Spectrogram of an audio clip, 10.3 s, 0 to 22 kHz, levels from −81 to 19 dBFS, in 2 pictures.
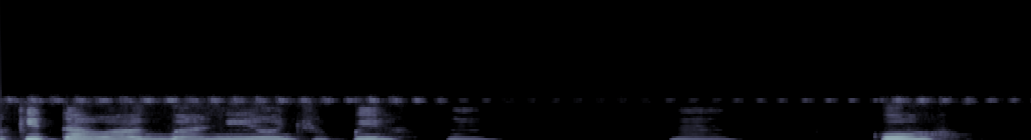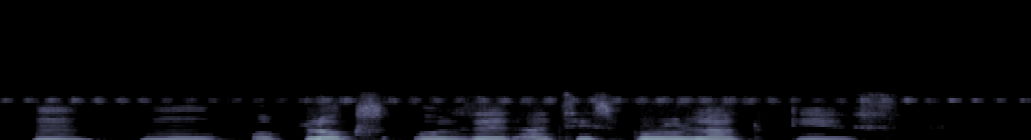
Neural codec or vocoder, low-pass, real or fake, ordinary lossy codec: none; 7.2 kHz; real; Opus, 16 kbps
